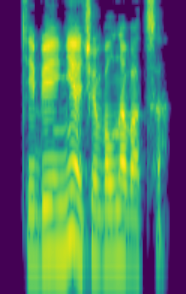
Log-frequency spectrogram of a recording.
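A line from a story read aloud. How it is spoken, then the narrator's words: Calm reply. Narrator (Russian): вполне спокойно ответил его высочество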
